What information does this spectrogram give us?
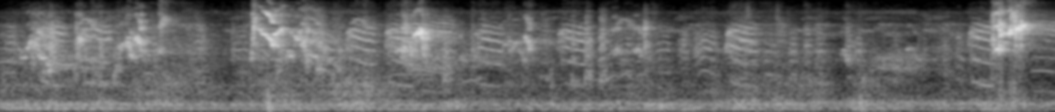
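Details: A pair of pet budgerigars, called Australian parrots, chirp in a busy stream of short warbled notes and harsh squawks, with bursts near the start and end over a low steady background hum.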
